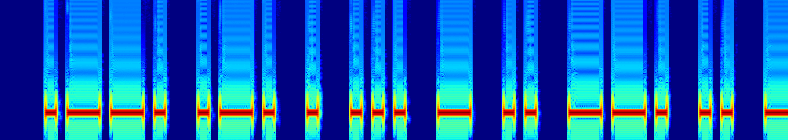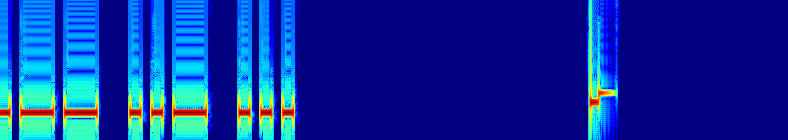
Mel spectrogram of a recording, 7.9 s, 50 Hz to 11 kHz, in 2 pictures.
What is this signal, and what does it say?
Morse code, heard as a keyed tone, about 22 wpm, 700 Hz. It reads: PRESTIGIOUS
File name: practice / 22wpm / Eleven Letter Words - 22wpm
